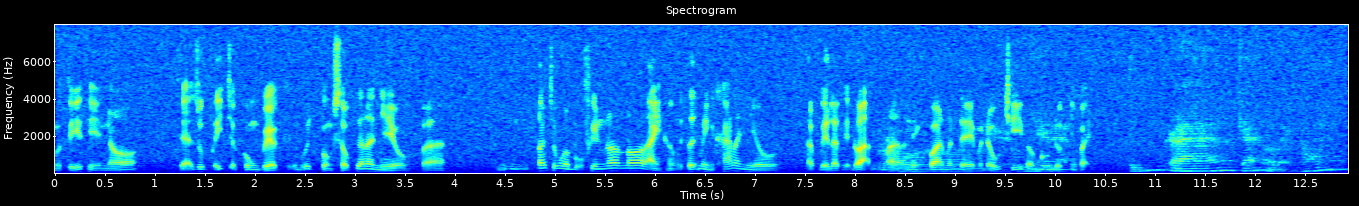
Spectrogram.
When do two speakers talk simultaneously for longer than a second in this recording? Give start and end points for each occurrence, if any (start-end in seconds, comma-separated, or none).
8.2-10.1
